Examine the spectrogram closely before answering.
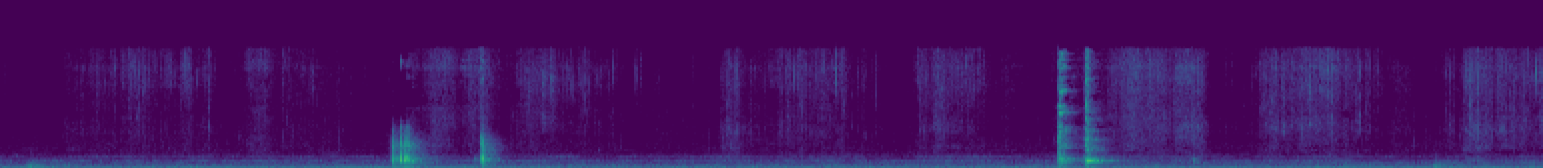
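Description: Small glass bowls clinking lightly against a glass blender jar as spices are tipped in: two pairs of short clinks, about three seconds in and again about eight seconds in, over a steady low hum.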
